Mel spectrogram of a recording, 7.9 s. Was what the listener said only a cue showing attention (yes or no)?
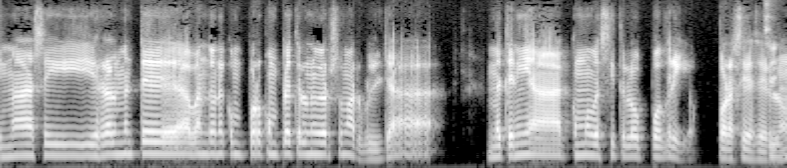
no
